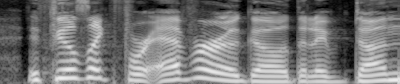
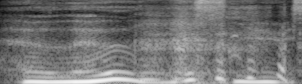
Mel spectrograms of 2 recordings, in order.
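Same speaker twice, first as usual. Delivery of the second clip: joking put-on ASMR voice, lower; 6 semitones lower than usual. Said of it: "I'm gonna try to do my voice A S M R".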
